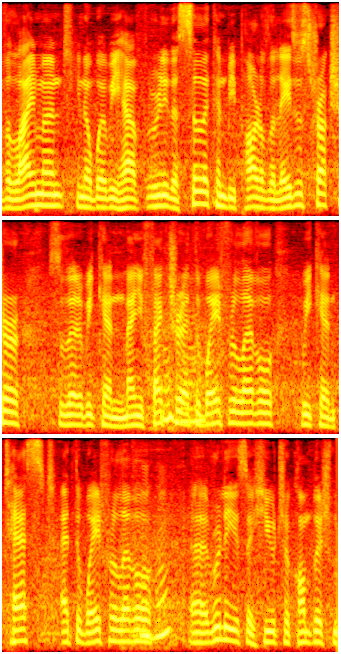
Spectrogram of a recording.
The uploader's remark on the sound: Join us live from the Intel Developer Forum in San Francisco.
